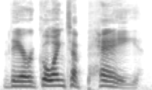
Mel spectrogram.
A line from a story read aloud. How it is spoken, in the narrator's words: he snarls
